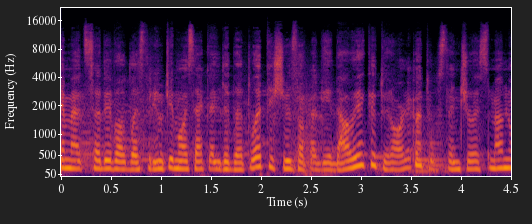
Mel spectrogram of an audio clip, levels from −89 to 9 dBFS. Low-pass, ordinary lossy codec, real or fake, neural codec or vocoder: 19.8 kHz; MP3, 96 kbps; fake; codec, 44.1 kHz, 2.6 kbps, DAC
